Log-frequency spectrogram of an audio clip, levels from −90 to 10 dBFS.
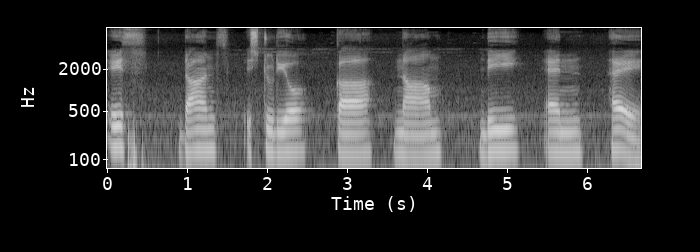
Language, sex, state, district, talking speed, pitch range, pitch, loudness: Hindi, female, Madhya Pradesh, Dhar, 65 wpm, 115-130 Hz, 125 Hz, -16 LUFS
